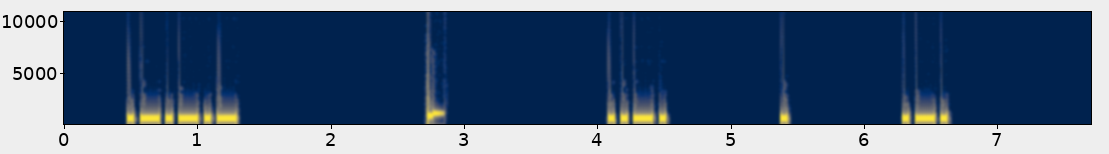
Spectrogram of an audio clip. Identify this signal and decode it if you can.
Morse code, heard as a keyed tone, about 25 wpm, 700 Hz. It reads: . F E R
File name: Top 90 QSO Elements - 6x Character Spacing - 25wpm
